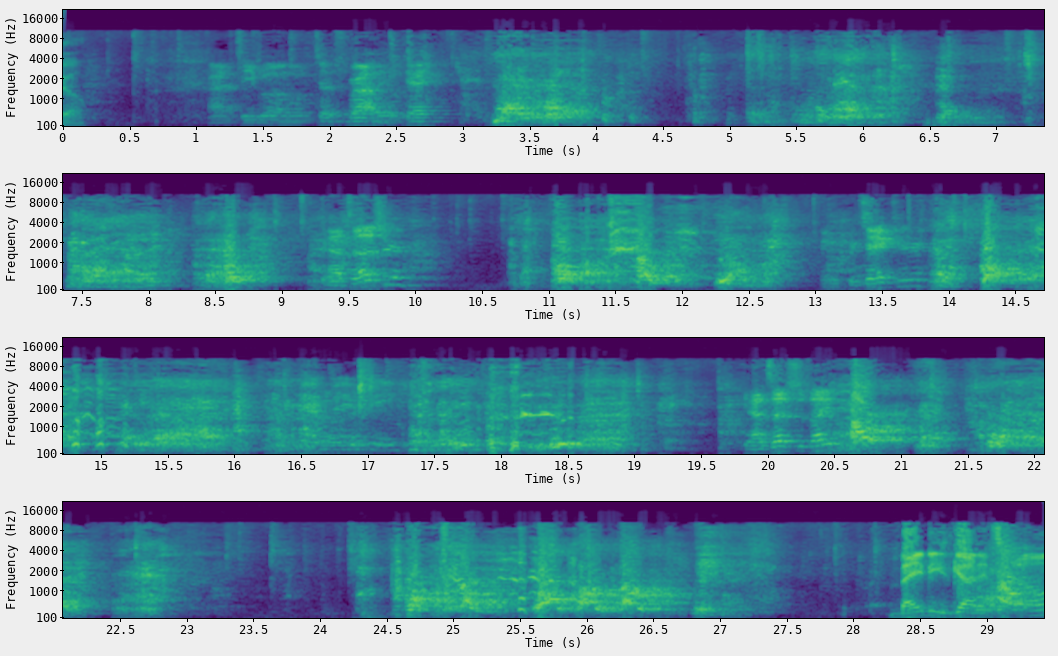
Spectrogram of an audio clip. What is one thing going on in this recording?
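A man talks to a dog nearby, giving commands.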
